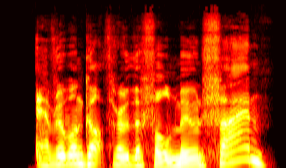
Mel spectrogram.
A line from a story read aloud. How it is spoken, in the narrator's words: exclaimed Ignis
